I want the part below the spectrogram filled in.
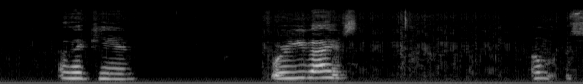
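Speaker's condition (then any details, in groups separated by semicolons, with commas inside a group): Cerebral palsy, spastic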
